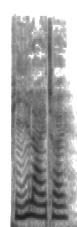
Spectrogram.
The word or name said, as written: pigelegetøj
